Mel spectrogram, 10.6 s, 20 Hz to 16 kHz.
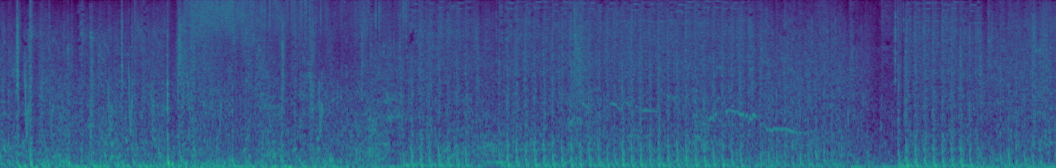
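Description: Gunfire from Zane's clone in Borderlands 3 rattles continuously, rapid and dense bursts at steady moderate level with game sounds mixed in throughout.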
